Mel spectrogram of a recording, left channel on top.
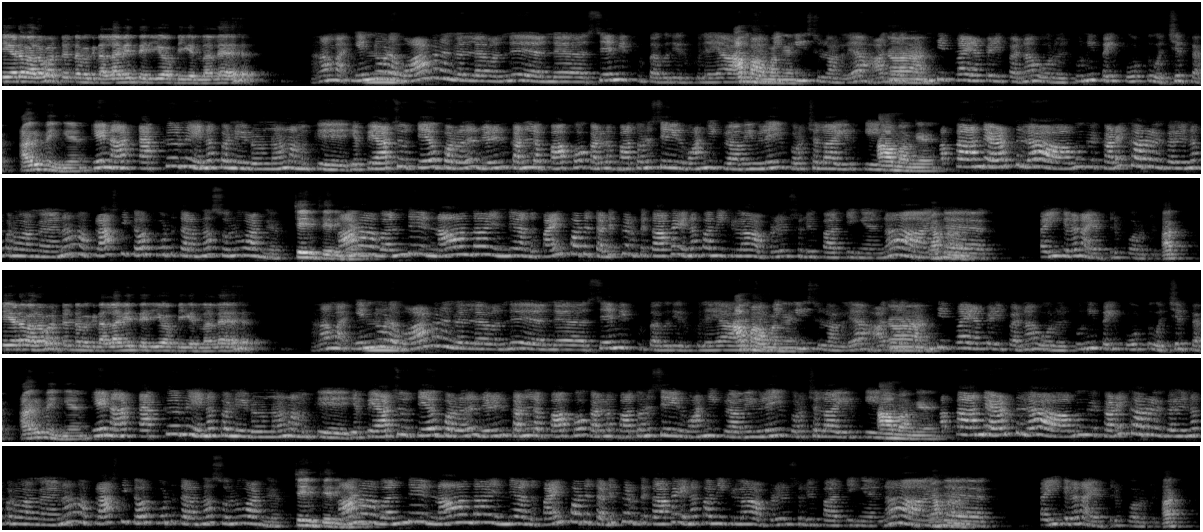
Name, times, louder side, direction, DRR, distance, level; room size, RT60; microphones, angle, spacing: voice 1, 0.0-2.5 3.6-4.0 7.3-7.9 8.8-9.3 12.2-12.8 20.7-21.3 26.9-27.6 33.2-33.7 35.6-35.7, left 2 dB, 55° left, -4 dB, 2.0 m, -23 dB
voice 2, 3.1-12.0 12.9-20.8 21.5-26.8 27.3-33.8 34.4-35.4, left 1 dB, 25° left, -6 dB, 0.9 m, -27 dB
3.6 x 3.6 x 2.6 m, 0.38 s
head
